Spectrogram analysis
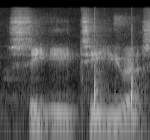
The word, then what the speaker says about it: Cetus: That's the only way I can think to pronounce it. C-E-T-U-S.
